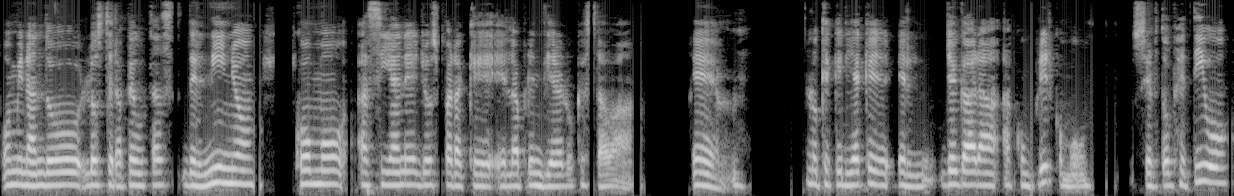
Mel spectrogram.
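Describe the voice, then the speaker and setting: A young woman raised in the United States, a podcast guest speaking reflectively in a casual interview, pausing often with fillers. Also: mid-range voice, darkish tone. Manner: reflective, hesitant with many fillers.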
